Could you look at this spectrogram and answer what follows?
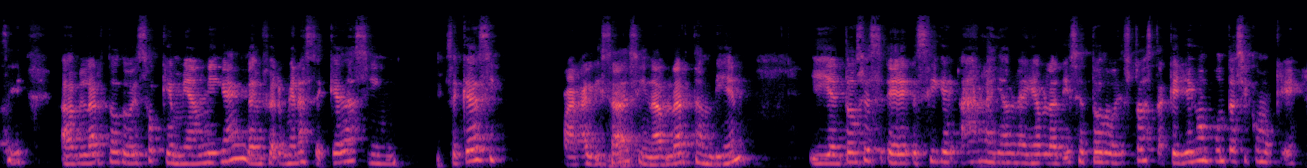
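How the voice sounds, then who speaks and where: Woman, mid-pitched, casual storyteller who acts out quoted dialogue, recorded in a roomy, echoey space. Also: normal speed. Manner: lively retelling with acted-out quoted dialogue and frequent restarts. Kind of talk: casual spoken storytelling in a live chat. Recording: echoey room.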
